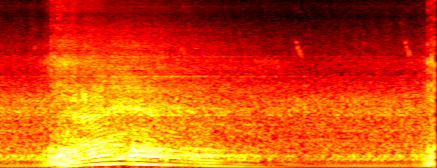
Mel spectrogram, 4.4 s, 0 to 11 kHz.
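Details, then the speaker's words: Car cold-started at about 3°C in damp weather: a couple of quick blips rise and fall smoothly, settling to an even idle around 1500 rpm, which owner says is always normal for it; no knock or rattle, healthy. "mais voilà un parfait voile ralenti à quoi 1500 tours je crois que j'ai toujours connu comme ça cette voiture ralentit comme ça"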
